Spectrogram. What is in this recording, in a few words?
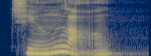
"qinglang", Chinese; duiniutanqin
